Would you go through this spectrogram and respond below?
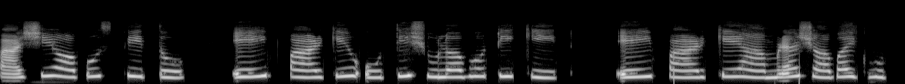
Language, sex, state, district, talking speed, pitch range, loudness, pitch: Bengali, female, West Bengal, Dakshin Dinajpur, 105 wpm, 325-380 Hz, -16 LUFS, 350 Hz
